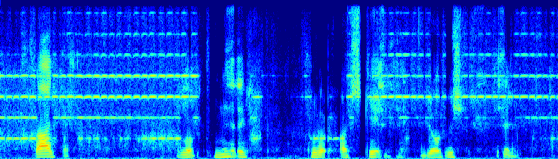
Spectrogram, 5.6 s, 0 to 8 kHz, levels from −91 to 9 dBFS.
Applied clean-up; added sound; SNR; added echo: neural diffusion model UNIVERSE++.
